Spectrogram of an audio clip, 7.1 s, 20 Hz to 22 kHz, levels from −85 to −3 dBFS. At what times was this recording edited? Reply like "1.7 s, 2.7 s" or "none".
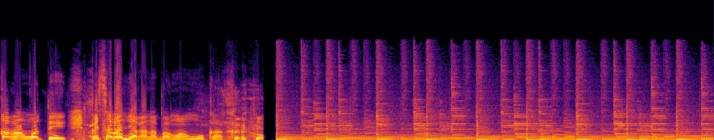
2.6 s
